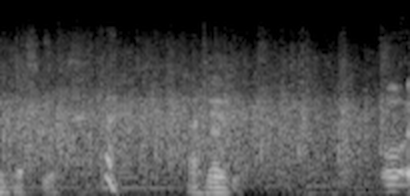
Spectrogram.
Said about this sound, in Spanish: Muchas gracias por este aporte, la verdad. Un aplauso, un aplauso público. Ah, no, ¿cómo es? Aplauso elegante. Aplauso elegante. Aplauso elegante.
